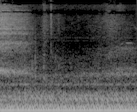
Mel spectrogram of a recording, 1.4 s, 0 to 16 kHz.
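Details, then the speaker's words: Opel Vectra B, Y16XE engine, brought in running in limp mode and revving poorly, after clearing inactive fault codes: steady even engine rumble with no knocks, misses or surging; accelerator and throttle work, no active errors. "Все працює. Все працює. І акселератор теж працює. І дроссель теж працює."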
